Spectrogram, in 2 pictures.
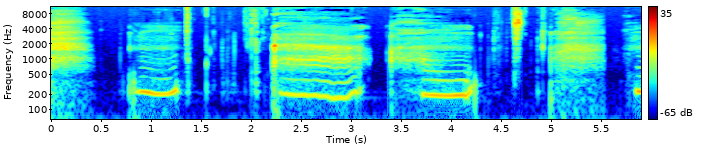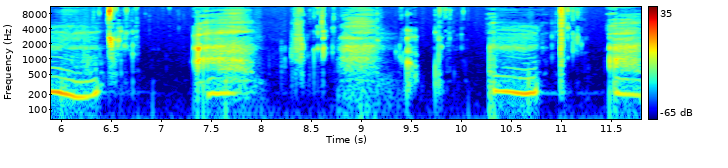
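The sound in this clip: Wet, squishy chewing of eyeballs: many uneven bursts of soft mastication, with low voiced murmurs mixed in, fairly faint overall.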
